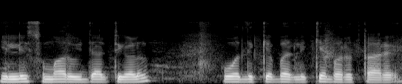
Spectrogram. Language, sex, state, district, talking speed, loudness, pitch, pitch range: Kannada, male, Karnataka, Raichur, 90 wpm, -13 LUFS, 120 Hz, 115-125 Hz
